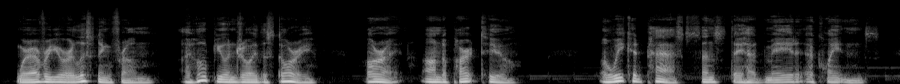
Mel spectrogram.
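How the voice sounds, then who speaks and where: At a moderate pace broken by long, frequent pauses, a man with a fairly low pitch and ordinary pitch variation speaks over background music in a dry, close sound with no echo. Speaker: podcast host. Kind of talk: audiobook reading.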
